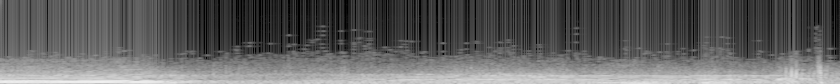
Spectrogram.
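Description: Male Egyptian reciter chanting the Quran (tilawa), holding one long melodic note that breaks off about a second in, followed by a quieter held tone.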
